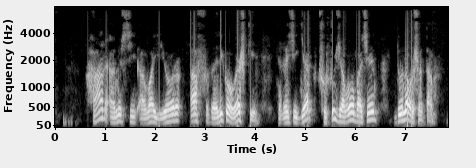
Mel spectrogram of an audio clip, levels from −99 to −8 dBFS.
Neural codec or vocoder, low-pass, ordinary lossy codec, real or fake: none; 7.2 kHz; MP3, 64 kbps; real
